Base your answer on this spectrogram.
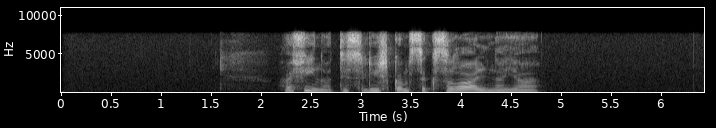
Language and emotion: Russian, angry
